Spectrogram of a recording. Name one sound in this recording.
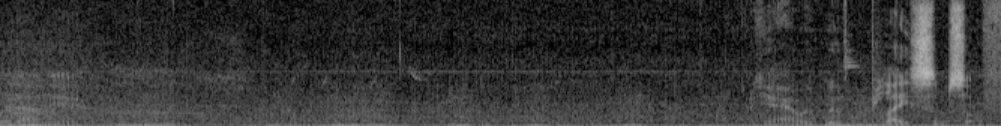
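A tractor engine rumbles steadily at low speed.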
